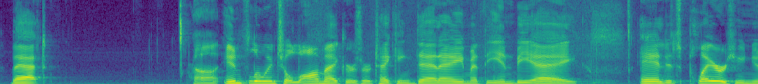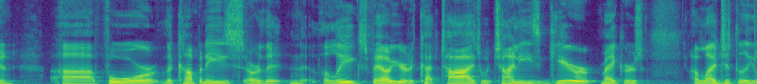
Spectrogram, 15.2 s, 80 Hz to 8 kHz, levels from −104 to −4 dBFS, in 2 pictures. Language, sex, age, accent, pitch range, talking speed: English, male, 60-79, American, 125-155 Hz, 125 wpm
